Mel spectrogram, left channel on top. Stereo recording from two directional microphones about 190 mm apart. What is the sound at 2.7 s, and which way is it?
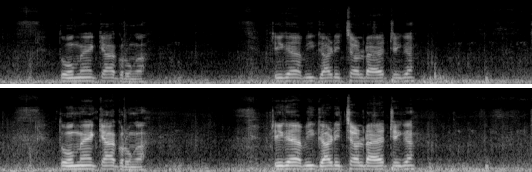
Speech, 5° left (ahead or behind).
